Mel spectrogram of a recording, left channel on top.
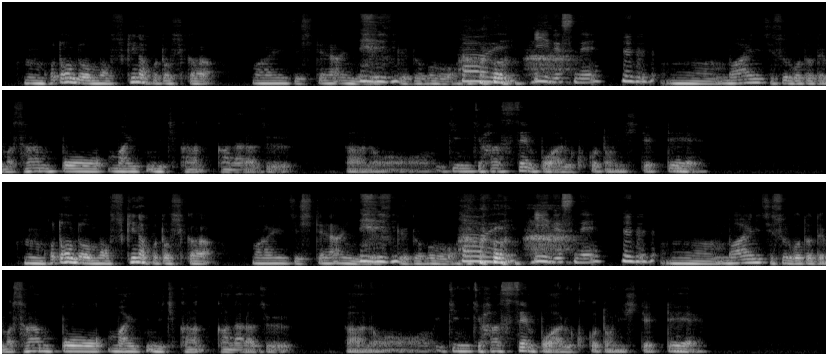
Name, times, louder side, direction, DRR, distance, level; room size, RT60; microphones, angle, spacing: voice 1, 0.2-2.1 2.5-5.7 6.6-11.1 11.7-15.3, right 3 dB, 80° right, 0.9 m, -28 dB
voice 2, 3.6-4.0 4.6-6.5 14.9-15.1, right 3 dB, 5° right, 0.6 m, -26 dB
7.3 x 2.6 x 2.7 m
head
